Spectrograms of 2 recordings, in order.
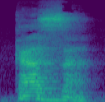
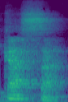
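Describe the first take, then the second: First: The middle consonant is a buzzing z sound. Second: The middle consonant is a hissing s sound. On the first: This is the Portuguese pronunciation. "nós falamos aquele som Z" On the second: This is the Spanish pronunciation. "em espanhol sempre vai ser sábio e caça, como se fosse dois S"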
